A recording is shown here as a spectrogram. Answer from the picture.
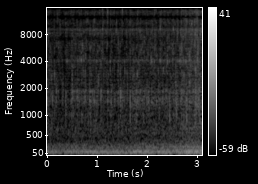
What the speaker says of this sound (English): The water flows backwards.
